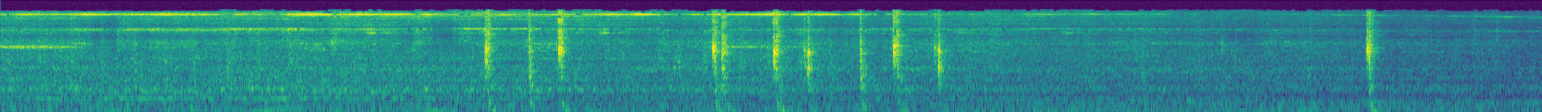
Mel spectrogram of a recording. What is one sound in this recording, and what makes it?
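A train rumbles steadily along the rails through a tunnel.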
